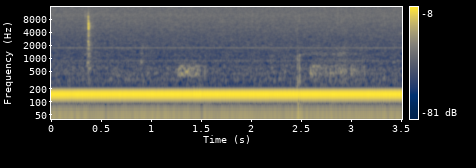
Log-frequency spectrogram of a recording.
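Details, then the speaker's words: Restored 1965 Garrard SP25 Mk1 turntable, platter turning at 33 rpm: constant low 50 Hz mains hum, suspected earth loop from newly earthed mains lead, earthing to the amp planned. "Okay, so there's mains hum for a start. I don't know if you can hear that. It's there you go, you can probably hear 50 Hertz mains hum."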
